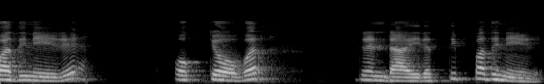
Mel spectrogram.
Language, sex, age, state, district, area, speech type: Malayalam, female, 30-45, Kerala, Kannur, urban, spontaneous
